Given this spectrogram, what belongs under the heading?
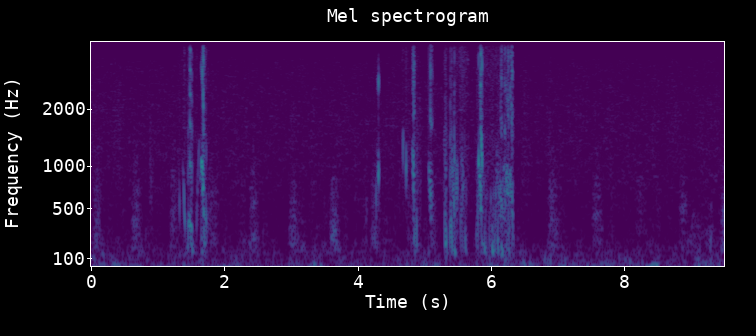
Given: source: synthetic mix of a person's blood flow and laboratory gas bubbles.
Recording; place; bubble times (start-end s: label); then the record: Doppler ultrasound of blood flow; subclavian vein
1.29-1.79 s: bubbles
4.24-4.34 s: bubbles
4.66-4.75 s: bubbles
4.80-4.92 s: bubbles
5.05-5.17 s: bubbles
5.28-5.67 s: bubbles
5.76-6.35 s: bubbles
From the record:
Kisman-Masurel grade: 221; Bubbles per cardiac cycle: several, 3 to 8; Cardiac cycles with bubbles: 10 to 50%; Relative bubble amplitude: barely perceptible (0.100 to 0.250); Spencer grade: 2 (many but less than half of the cardiac periods contain bubble signals, singularly or in groups); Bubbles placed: anywhere in the cardiac cycle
